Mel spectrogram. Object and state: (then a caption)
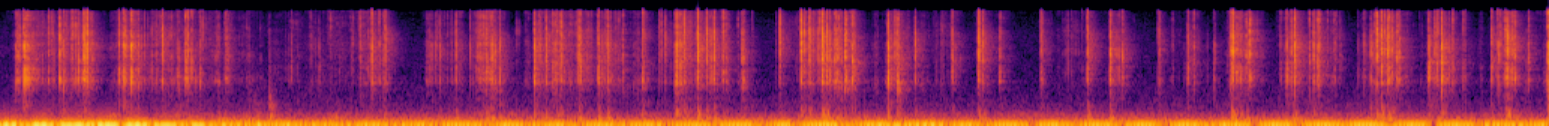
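Ice block scratched and tapped. Long pointed acrylic nails scratch and tap the top of a large, solid, clear-and-frosted ice block resting on a dark towel. Quick, bright clicks and raspy scratches come in an uneven rapid stream over a steady low hum.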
